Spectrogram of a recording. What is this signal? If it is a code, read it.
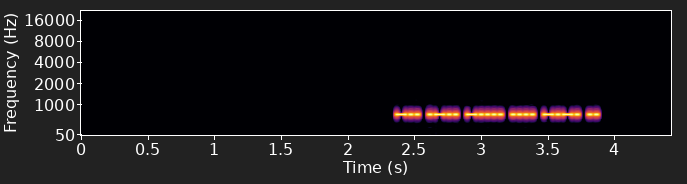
Morse code, heard as a keyed tone, about 52 wpm, 700 Hz. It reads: DL6HCI
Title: DXCC-100 Call Signs - 6 Characters - Repeated 3x - 50wpm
